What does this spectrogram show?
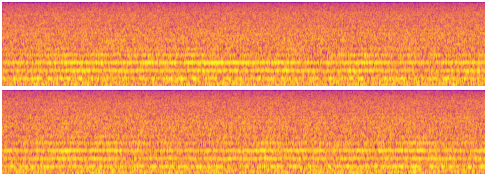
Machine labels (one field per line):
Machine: fan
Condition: normal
